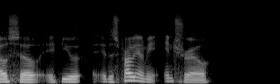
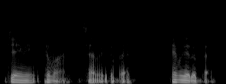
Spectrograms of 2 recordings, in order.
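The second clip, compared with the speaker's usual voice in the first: soft parent voice; 3 semitones lower, 9 dB quieter, much faster than usual. Pretend. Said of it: "a small child".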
